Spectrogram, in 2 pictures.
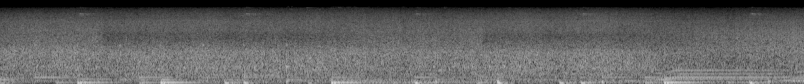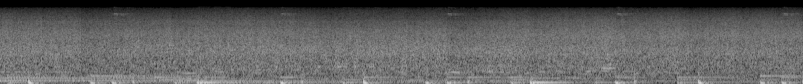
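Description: Rush of water cascading down a man-made stepped waterfall into a pool, under background music with a steady beat.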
